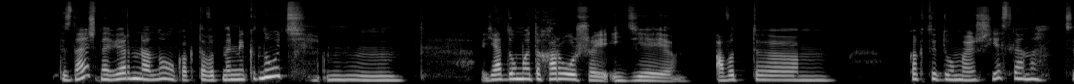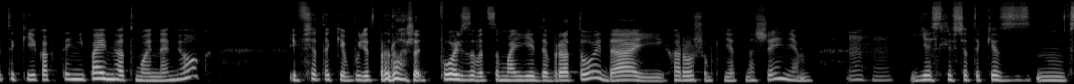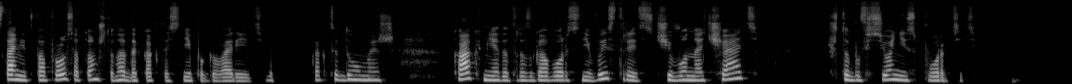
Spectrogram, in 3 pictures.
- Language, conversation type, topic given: Russian, advice, С какими трудностями вы сталкиваетесь при установлении личных границ в дружбе?
- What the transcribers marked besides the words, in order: laughing while speaking: "она"; laughing while speaking: "продолжать"; tapping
